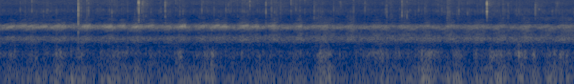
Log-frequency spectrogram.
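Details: Frog chorus outdoors, sound likened to crackling firewood: a steady dense trilling hum in two layered pitch bands, with scattered sharp clicks and low rumbling underneath.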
